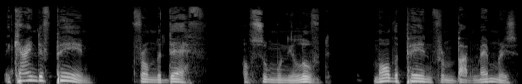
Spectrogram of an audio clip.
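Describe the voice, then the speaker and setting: Male podcast host, husky, low-ish, emphatic and opinionated, dry close mic. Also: sing-song, moderate pace, darkish tone, no echo. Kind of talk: casual conspiracy chat.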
